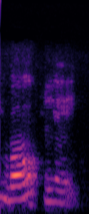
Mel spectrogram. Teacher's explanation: En la primera sílaba, vo, la O. Y en la segunda se pronuncian 2 vocales, la E y la I, ley. No es que solo se pronuncie la E. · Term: grupo vocálico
